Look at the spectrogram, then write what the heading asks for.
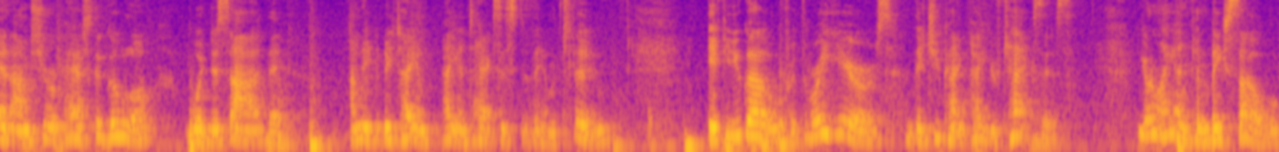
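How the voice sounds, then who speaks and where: A woman's fairly low voice with lively intonation at a fairly slow pace, with music in the background and audible room echo. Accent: Mississippi. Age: 70s. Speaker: resident speaking at public comment. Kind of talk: public comment at council meeting.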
